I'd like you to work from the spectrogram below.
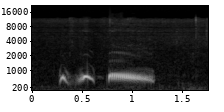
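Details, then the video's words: A spotted dove used as a lure to excite other doves gives one full phrase: two quick rising hoots, then a long smooth coo lasting about half a second. "Cu gáy mồi cây gáy gọi thúc ,gù bổi hay. tiếng cu gáy mồi cây kích bổi hiệu quả, cu đất gáy"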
